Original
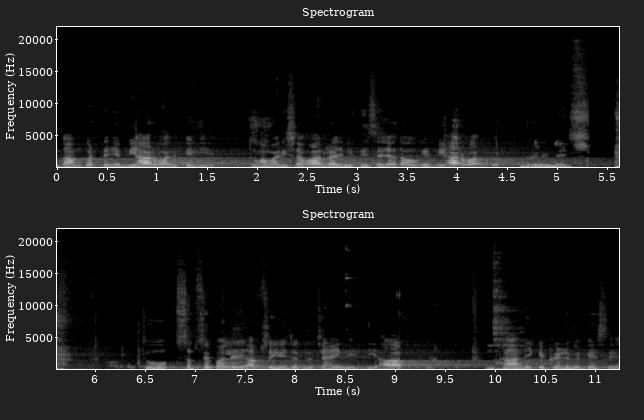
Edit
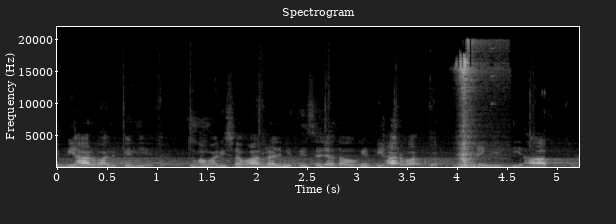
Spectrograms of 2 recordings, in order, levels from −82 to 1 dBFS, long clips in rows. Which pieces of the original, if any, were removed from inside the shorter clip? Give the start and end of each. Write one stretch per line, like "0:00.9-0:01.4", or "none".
0:04.8-0:08.4

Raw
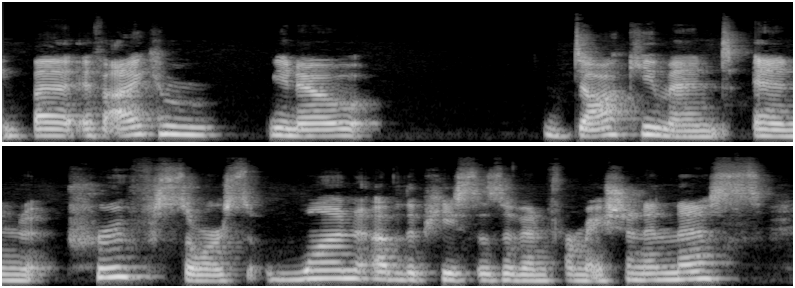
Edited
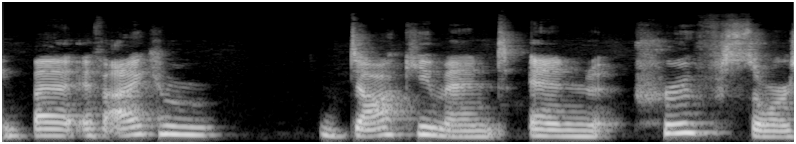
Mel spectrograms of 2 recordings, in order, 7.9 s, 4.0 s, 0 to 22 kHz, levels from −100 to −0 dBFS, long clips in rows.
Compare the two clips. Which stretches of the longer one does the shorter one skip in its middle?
0:01.2-0:02.3

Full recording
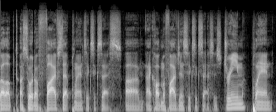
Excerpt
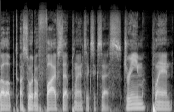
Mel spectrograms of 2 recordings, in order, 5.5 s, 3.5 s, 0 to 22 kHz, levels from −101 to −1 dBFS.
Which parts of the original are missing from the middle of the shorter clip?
0:02.3-0:04.3

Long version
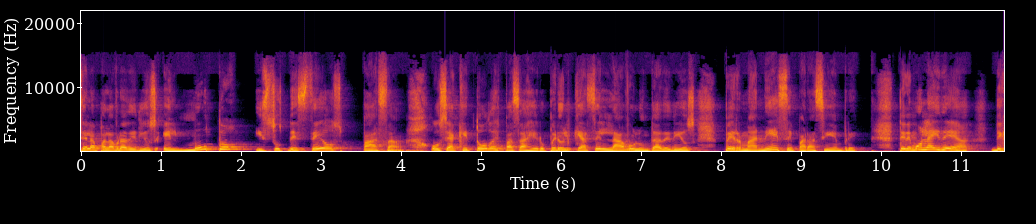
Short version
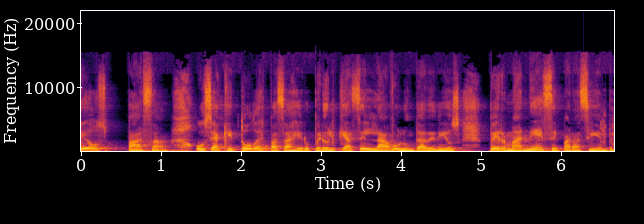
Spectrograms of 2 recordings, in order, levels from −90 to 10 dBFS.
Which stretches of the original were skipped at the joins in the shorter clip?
none

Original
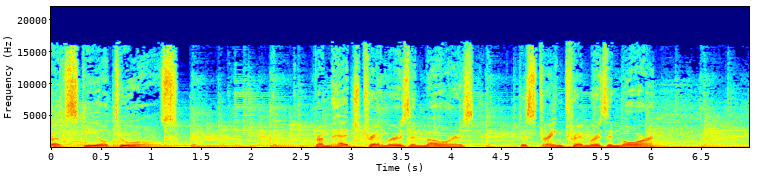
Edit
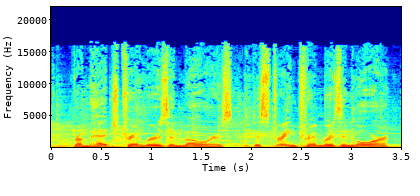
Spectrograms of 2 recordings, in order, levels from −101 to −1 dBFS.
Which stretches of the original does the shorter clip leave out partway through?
0:04.3-0:04.5

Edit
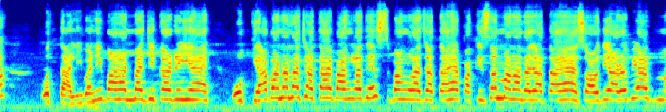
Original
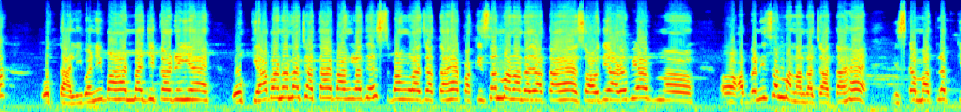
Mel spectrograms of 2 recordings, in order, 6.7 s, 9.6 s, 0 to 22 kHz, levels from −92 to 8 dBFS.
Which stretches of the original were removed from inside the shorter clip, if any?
none

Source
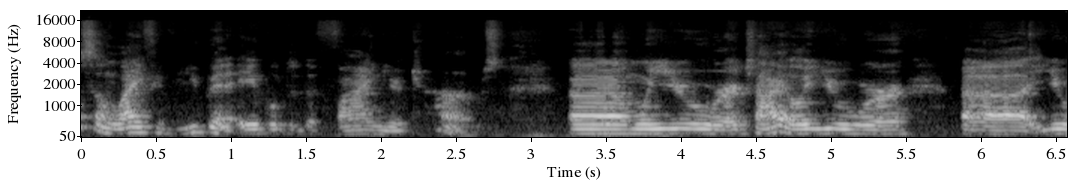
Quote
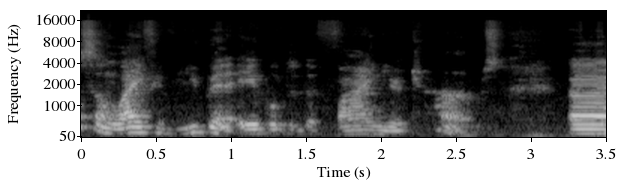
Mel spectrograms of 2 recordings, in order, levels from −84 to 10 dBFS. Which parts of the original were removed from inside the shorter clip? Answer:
none

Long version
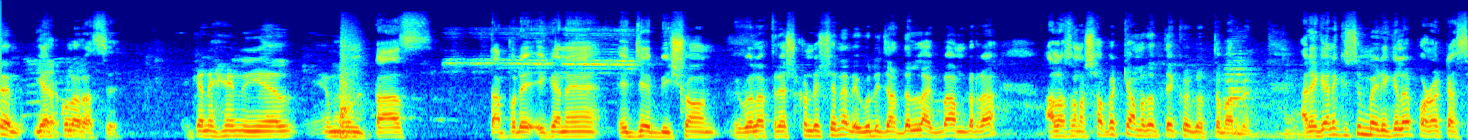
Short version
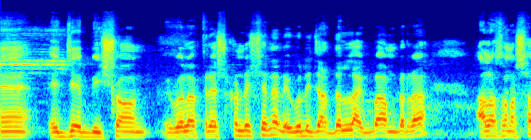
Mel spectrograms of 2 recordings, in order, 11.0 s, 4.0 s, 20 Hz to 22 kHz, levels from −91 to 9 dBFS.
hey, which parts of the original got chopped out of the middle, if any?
none

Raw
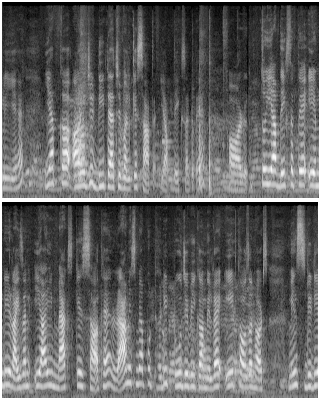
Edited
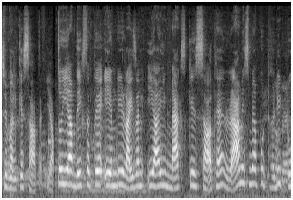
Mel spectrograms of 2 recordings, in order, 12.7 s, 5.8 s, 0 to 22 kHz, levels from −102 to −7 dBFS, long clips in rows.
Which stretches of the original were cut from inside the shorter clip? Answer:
0:03.2-0:05.0

